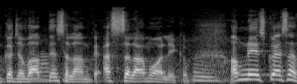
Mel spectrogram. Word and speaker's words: السلام علیکم: صحیح جملہ تلفظ السلام علیکم، اور آپ نے السلام علیکم سام.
